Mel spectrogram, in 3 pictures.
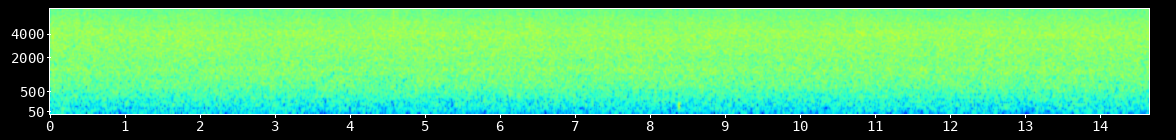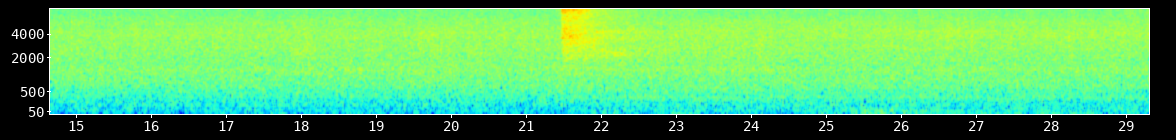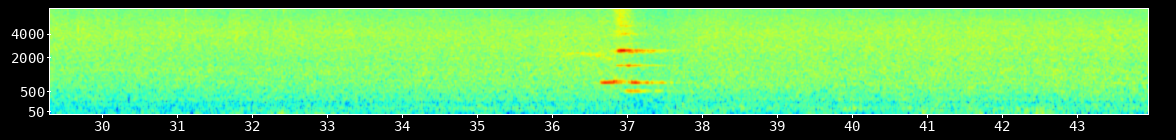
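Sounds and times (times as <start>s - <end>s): heavy rain falling: 0.0s - 43.9s
sudden sharp hiss: 21.4s - 26.4s, 34.0s - 38.4s.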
